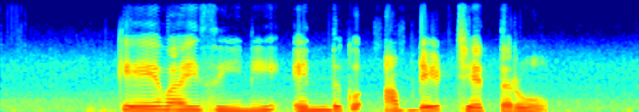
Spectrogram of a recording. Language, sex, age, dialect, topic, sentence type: Telugu, female, 31-35, Telangana, banking, question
